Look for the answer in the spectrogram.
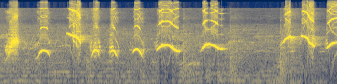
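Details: Sumatran leafbird, gacor bird, sings to fire up other leafbirds: loud arched whistles and downslurred notes in a fast, uneven sequence with high thin overtones.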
